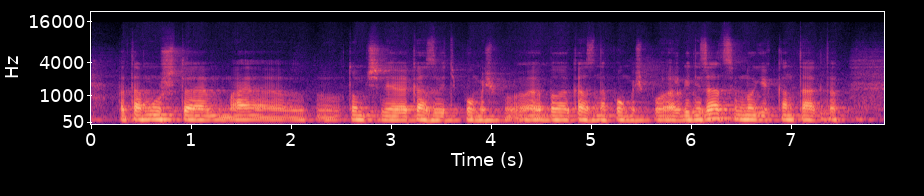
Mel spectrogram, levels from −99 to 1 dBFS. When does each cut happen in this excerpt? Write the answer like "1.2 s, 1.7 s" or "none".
none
